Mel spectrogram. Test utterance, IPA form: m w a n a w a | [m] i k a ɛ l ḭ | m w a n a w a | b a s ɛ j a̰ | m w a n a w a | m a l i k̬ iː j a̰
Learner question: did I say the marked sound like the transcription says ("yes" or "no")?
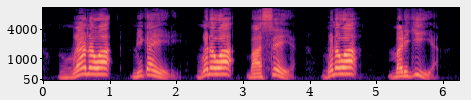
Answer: yes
